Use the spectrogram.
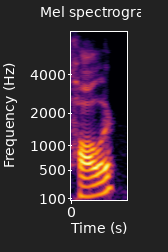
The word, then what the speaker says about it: Haller: Is it pronounced Haller?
